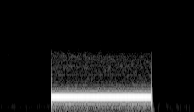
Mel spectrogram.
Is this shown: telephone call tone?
yes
